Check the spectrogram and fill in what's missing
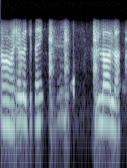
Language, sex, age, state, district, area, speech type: Nepali, female, 18-30, West Bengal, Jalpaiguri, rural, conversation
